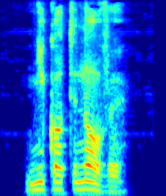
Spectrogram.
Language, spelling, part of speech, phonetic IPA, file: Polish, nikotynowy, adjective, [ˌɲikɔtɨ̃ˈnɔvɨ], Pl-nikotynowy.ogg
